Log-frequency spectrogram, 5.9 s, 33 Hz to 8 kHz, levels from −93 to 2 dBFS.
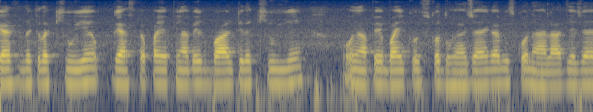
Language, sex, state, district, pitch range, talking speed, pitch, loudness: Hindi, male, Haryana, Rohtak, 125-130 Hz, 275 wpm, 130 Hz, -20 LUFS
